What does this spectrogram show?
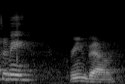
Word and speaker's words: Greenbaum: Yep, How do you pronounce that's it? me. Greenbaum.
